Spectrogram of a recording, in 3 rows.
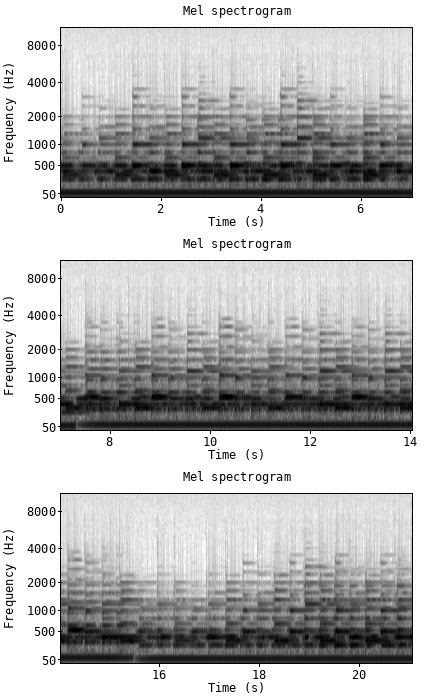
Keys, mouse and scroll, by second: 3.3 click, 7.1 click, 7.6 ctrl+], 8.0 click, 9.9 click, 12.0 click, 18.3 click.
